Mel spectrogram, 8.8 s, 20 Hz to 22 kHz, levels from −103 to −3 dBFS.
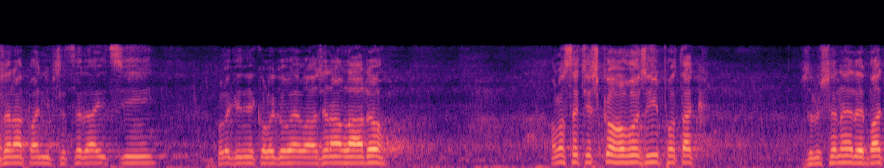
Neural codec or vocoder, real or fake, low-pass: codec, 16 kHz, 16 kbps, FunCodec, trained on LibriTTS, 50 frames a second; fake; 7.2 kHz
